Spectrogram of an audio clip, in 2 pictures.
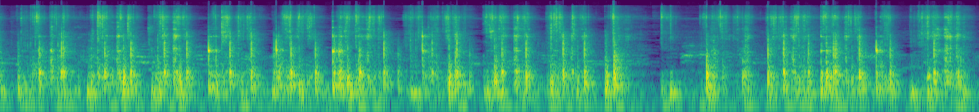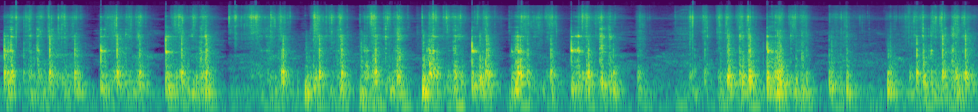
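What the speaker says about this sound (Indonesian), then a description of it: "Kita ngulek dulu bumbu buat jengkol." Shallots, garlic, candlenut and red chili are pounded in a stone mortar, a rapid, steady series of close, hard thuds and grinding knocks repeating with brief pauses.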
